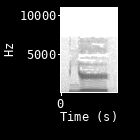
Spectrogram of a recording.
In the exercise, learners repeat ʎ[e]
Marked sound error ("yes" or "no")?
no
